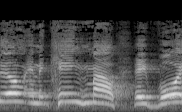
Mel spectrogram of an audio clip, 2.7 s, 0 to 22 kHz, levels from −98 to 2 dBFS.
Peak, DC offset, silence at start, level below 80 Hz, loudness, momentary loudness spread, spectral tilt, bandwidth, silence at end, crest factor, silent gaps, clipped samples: -6 dBFS; under 0.1%; 0 s; -68 dBFS; -23 LUFS; 11 LU; -4.5 dB/octave; 11.5 kHz; 0 s; 16 dB; none; under 0.1%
